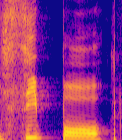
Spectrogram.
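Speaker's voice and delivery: drawn-out "cipó", weight on the final PÓ; last-syllable stress. Shown as a demonstration. Teacher giving students an oxytone example, stress on final PÓ of "cipó". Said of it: "com um acento na última sílaba".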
